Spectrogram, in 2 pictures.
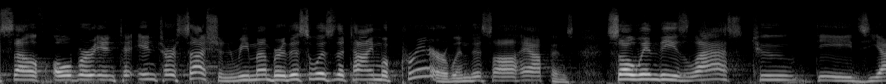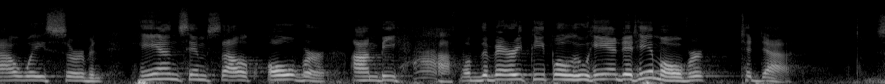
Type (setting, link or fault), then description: setting, large echoing room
